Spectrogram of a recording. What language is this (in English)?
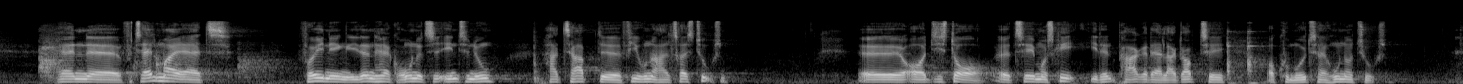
Danish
